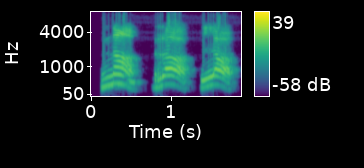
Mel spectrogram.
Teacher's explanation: ऊपरी मसूड़ों का प्रयोग। ना, ना, ऊपरी मसूड़े होते, जीभ उसको छूती है जाके · ना, ना, ऊपरी मसूड़े होते, जीभ उसको छूती है जाके, ना, रा। ठीक है, ल, ऊपरी मसूड़ों को छूती है जीभ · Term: वर्त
